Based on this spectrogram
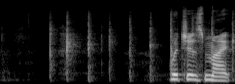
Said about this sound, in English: Also, it's the person doing this clapping. Yeah. It's definitely not me.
